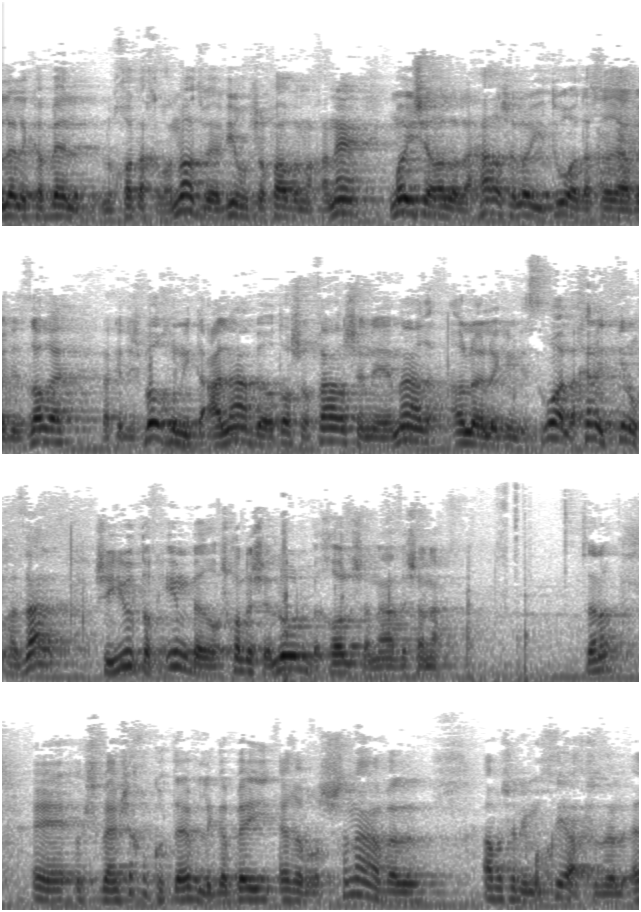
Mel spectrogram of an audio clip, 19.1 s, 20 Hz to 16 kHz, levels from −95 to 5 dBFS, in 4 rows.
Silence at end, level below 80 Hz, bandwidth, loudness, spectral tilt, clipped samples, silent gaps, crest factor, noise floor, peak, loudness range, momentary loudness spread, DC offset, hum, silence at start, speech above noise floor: 0 s; -38 dBFS; 8.2 kHz; -15 LUFS; -8 dB/octave; under 0.1%; none; 14 dB; -34 dBFS; 0 dBFS; 4 LU; 9 LU; under 0.1%; none; 0 s; 20 dB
